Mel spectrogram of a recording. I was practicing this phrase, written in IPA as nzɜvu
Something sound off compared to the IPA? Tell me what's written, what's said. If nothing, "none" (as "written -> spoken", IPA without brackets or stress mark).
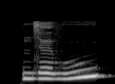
none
